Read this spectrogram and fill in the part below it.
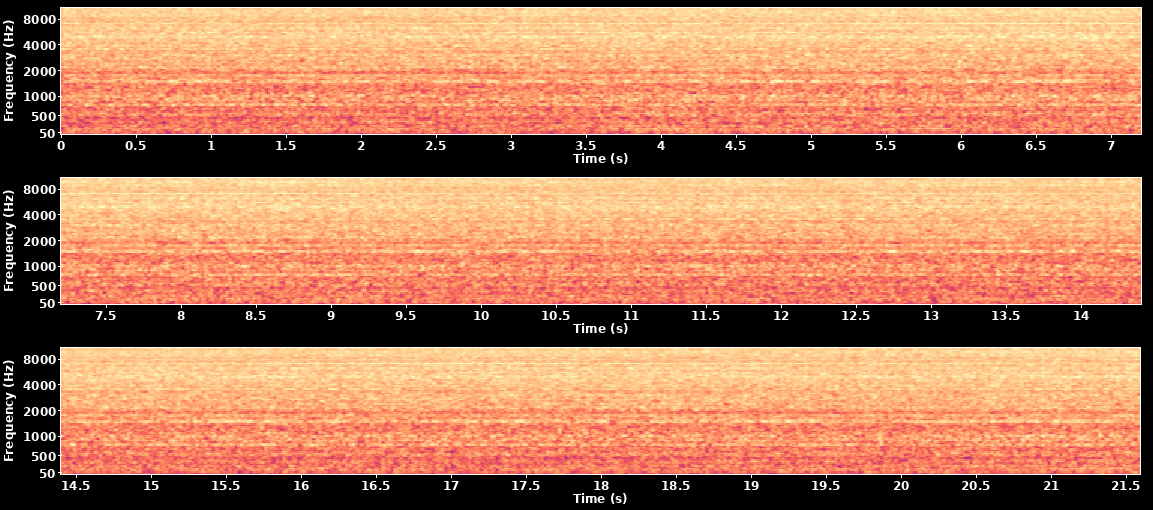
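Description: A jet engine hums steadily while an airliner taxis.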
